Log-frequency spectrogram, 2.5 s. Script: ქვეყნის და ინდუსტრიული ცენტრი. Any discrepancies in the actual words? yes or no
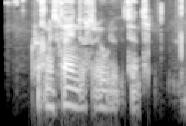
no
